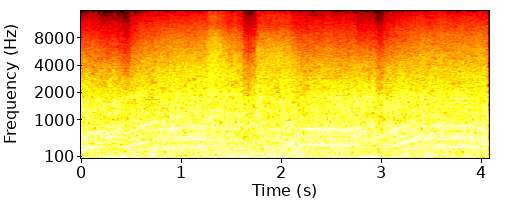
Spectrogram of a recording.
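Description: Tyres screech on asphalt in a hard corner.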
